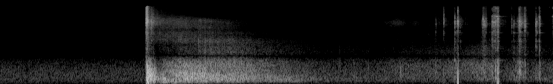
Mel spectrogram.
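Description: Ruger Precision Rifle in 6.5 Creedmoor firing a single shot about a second and a half in, the report trailing away over about a second and a half. A few seconds later comes a quick run of sharp clicks.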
